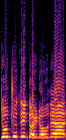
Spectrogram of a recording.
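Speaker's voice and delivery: shrill, very high, full-volume shouting outburst. Narrator voicing a character replying to his brother, shouting. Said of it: "Glum shouted".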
